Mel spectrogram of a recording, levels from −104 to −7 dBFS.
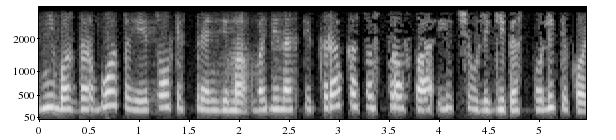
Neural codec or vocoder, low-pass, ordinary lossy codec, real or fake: none; 3.6 kHz; AAC, 16 kbps; real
